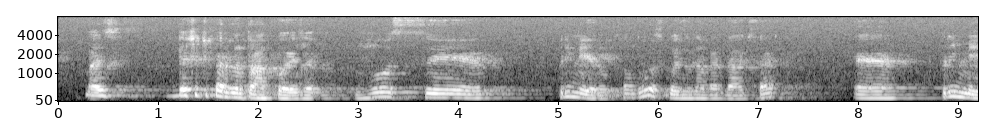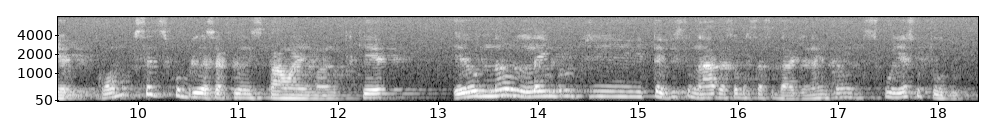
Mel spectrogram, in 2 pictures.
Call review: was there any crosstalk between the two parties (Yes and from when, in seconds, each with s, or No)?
No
